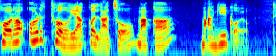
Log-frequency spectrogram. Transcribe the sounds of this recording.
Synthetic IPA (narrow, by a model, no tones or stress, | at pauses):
kʰɔɾɔʔəɽt̪ʰɔjakəlat͡sɔmaka | maɡikɔ̰jɔ̰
